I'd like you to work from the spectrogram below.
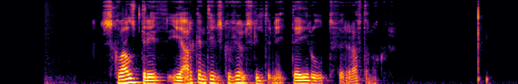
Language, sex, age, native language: Icelandic, male, 20-29, Icelandic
